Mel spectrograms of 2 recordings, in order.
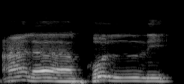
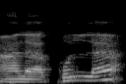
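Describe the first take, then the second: First: The last word ends with an i vowel. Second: The last word ends with an a vowel. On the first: The speaker calls it right. "Harus ala kulli" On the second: The speaker calls it wrong. "Nggak boleh dibaca ala kulla"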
